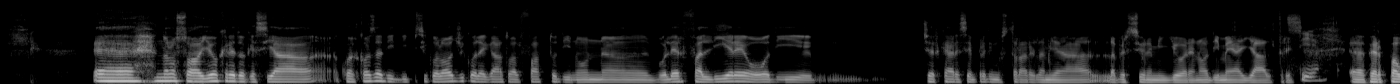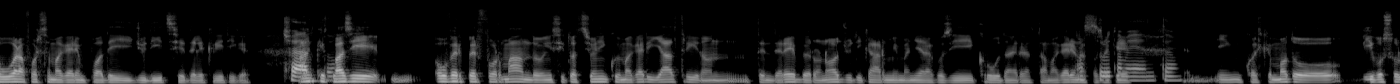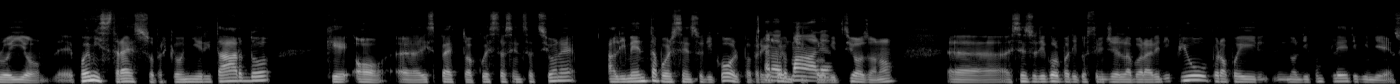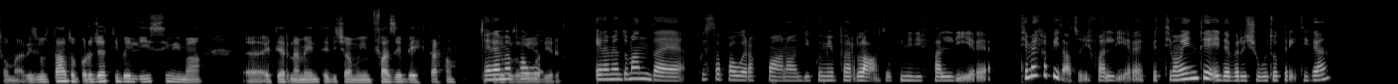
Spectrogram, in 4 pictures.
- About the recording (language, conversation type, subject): Italian, advice, In che modo il perfezionismo ti impedisce di portare a termine i progetti?
- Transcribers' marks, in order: tapping; in English: "over performando"; laughing while speaking: "beta no"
